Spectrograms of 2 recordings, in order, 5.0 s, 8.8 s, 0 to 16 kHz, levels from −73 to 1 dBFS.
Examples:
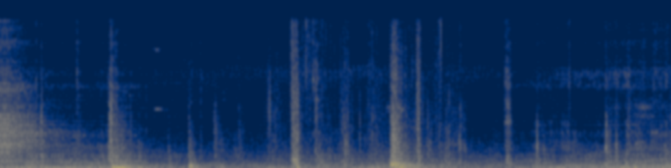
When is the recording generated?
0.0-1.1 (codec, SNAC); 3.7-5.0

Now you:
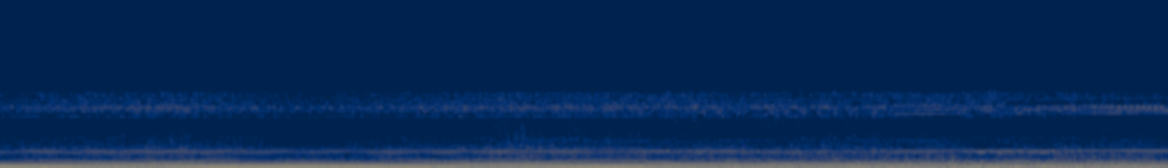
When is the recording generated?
4.8-6.7 (codec, SNAC); 7.2-8.1

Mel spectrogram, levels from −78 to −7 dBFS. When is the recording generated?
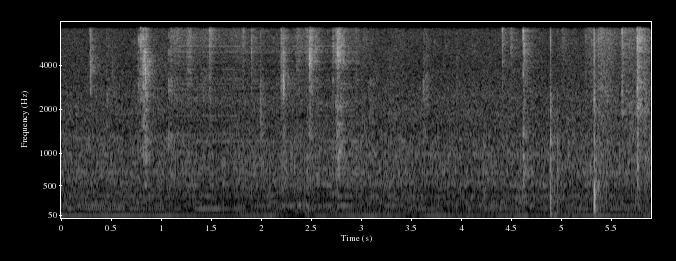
1.1-3.0 (codec, SNAC)

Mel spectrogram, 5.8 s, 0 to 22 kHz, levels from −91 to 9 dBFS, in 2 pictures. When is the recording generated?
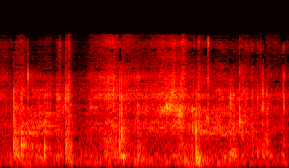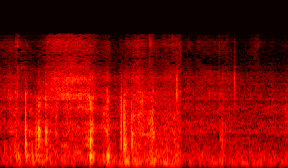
0.0-4.1 (codec, SNAC); 4.7-5.8

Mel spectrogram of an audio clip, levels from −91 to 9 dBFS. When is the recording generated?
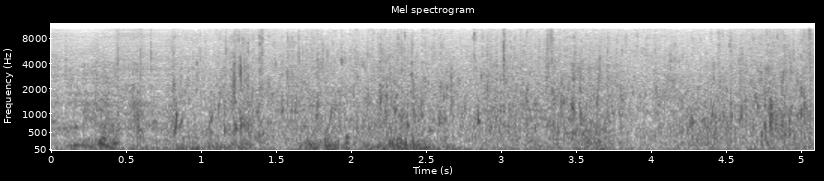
0.0-0.8 (codec, SNAC)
